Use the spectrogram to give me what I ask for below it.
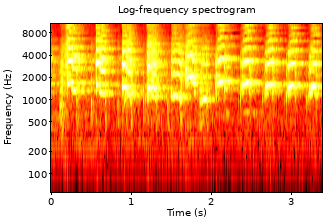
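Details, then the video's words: Red-legged seriema giving its territorial call in defence of territory: loud, harsh yelping notes repeated about three times a second, each a rich harmonic bark falling slightly in pitch, building into a steady rhythmic series. "Red-legged seriema territorial vocalisation"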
